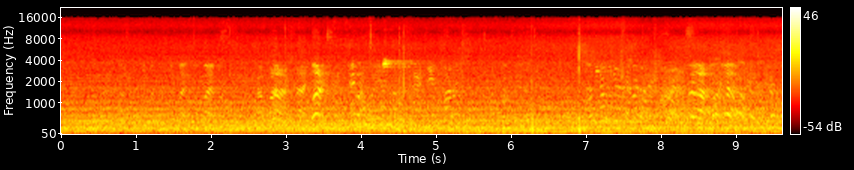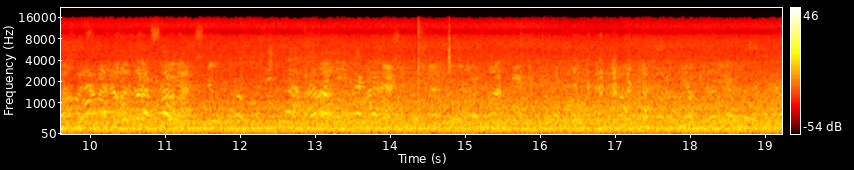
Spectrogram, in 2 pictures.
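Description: Spectators nearby chatter.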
